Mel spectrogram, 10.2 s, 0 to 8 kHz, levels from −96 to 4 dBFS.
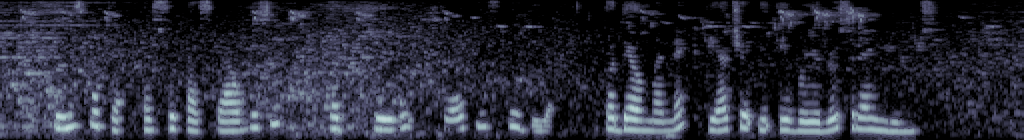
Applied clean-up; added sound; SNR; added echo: classical method Wiener filter.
